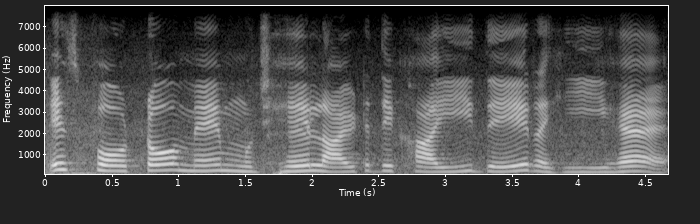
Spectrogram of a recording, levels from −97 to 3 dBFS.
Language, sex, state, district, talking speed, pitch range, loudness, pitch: Hindi, female, Madhya Pradesh, Katni, 115 wpm, 215-260 Hz, -19 LUFS, 235 Hz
